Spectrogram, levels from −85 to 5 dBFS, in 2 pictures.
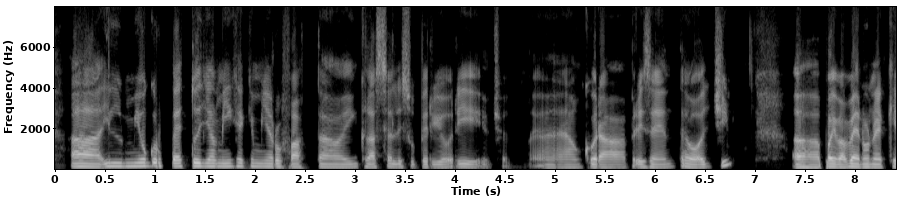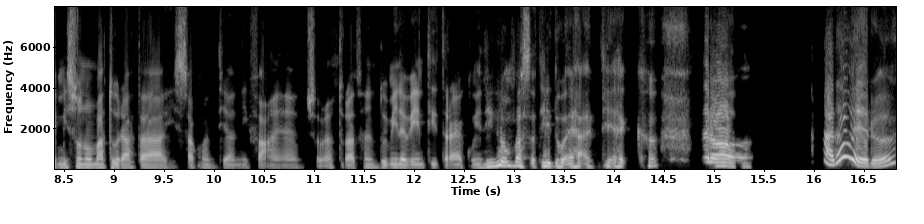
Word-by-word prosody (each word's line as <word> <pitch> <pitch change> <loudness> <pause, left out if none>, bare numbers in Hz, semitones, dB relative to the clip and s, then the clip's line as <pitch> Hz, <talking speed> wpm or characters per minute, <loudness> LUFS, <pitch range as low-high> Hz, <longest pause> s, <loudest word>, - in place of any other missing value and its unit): ehm, 150 -1 +4
il 165 +3 -1
mio 165 +1 +1
gruppetto 165 -1 0
di 160 - -3
amiche 155 +1 -1
che 160 - -7
mi 150 -1 -3
ero 145 0 0
fatta 135 0 -3
in 135 +1 -5
classe 135 +1 -2
alle 140 -1 -4
superiori, 130 +1 -5
cioè - - -14 0.2
è - - -15
ancora 125 0 -3
presente 135 +4 -4
oggi. 140 - -1 0.6
Uhm, 125 -1 +2
poi 140 -1 +4
vabbè 135 +2 +4
non 135 0 -1
è 130 -1 +2
che 145 - -1
mi 135 - -3
sono 130 0 +1
maturata 125 -2 0
chissà 125 +1 -4
quanti 125 0 -10
anni 125 +1 -9
fa - - -4
eh-eh, 120 0 -10
so' - - -6
maturata 120 -1 -4
nel 125 - -7
2023, 130 -1 -1
quindi 125 +5 -1
non 190 +1 +6
passati 165 -2 +3
2 155 -1 +2
anni, 150 +1 -1
ecco. 170 +2 -2 0.4
Però 185 -3 +7 0.9
Ah - - +6
davvero? 170 - +5
135 Hz, 165 wpm, -23 LUFS, 125-155 Hz, 0.9 s, Però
